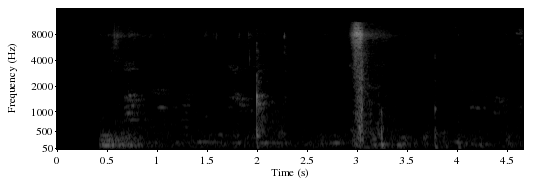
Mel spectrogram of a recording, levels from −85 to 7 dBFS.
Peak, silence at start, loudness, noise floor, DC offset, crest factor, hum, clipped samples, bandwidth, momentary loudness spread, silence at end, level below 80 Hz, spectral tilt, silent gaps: -22 dBFS; 0.45 s; -38 LUFS; -75 dBFS; under 0.1%; 28 dB; none; under 0.1%; 11.5 kHz; 25 LU; 1.25 s; -86 dBFS; 0 dB/octave; none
